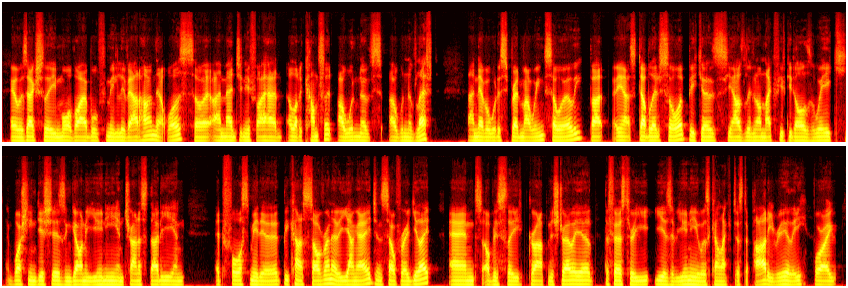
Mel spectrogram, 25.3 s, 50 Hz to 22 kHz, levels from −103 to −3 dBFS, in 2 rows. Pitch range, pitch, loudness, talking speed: 100-110 Hz, 105 Hz, -24 LUFS, 255 wpm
